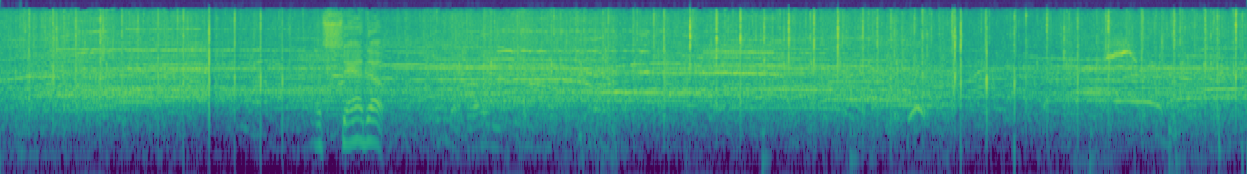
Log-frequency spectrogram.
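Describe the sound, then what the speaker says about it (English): Applause and cheering from a commencement crowd honoring graduates, steady clapping that fills the whole stretch, with a speaker's voice briefly heard over it. "Let's hear a big round of applause for all of these graduates."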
